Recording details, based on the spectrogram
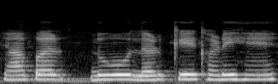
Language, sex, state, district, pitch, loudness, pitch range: Hindi, female, Rajasthan, Barmer, 225 Hz, -12 LUFS, 220-230 Hz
